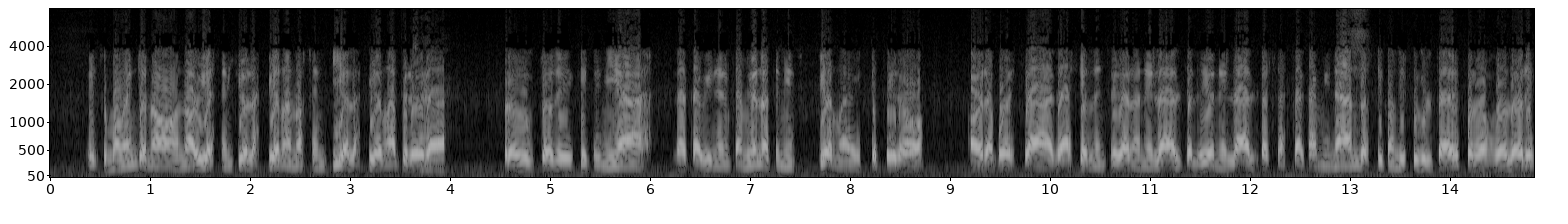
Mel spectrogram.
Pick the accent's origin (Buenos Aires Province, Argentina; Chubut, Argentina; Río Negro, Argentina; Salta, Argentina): Río Negro, Argentina; General Roca; Sí, sí, sí, soy de General Roca.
